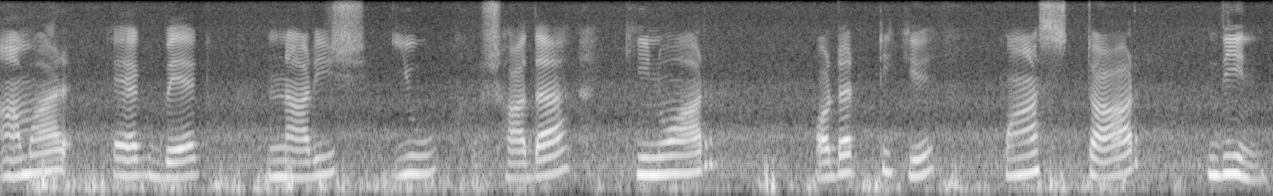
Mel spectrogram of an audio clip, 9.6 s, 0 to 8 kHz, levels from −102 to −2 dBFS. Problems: constant background noise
